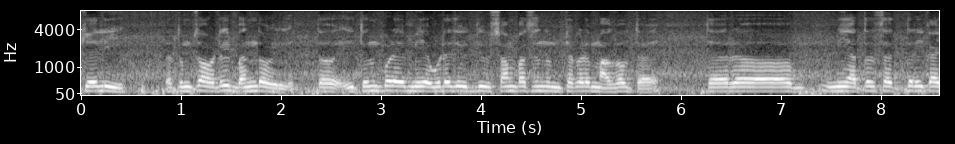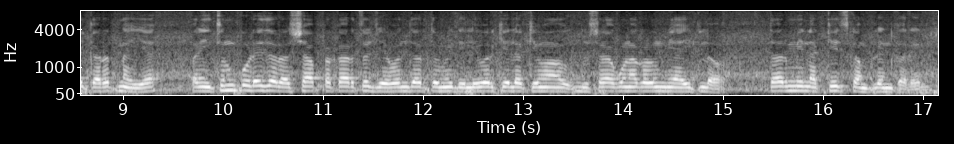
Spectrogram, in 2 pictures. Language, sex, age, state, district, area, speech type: Marathi, male, 60+, Maharashtra, Yavatmal, urban, spontaneous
